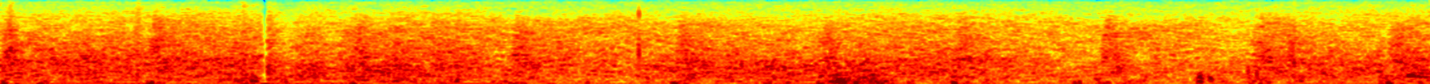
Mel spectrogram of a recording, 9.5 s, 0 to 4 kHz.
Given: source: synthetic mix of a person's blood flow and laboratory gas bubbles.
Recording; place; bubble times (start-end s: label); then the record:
Doppler ultrasound of blood flow; subclavian vein
4.24-4.29 s: bubbles
4.91-5.01 s: bubbles
8.28-8.42 s: bubbles
8.56-8.70 s: bubbles
From the record:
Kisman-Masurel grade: 122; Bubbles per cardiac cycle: 1 to 2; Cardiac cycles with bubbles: 10 to 50%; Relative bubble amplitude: moderate (0.250 to 0.450); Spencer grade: 2 (many but less than half of the cardiac periods contain bubble signals, singularly or in groups); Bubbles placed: anywhere in the cardiac cycle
